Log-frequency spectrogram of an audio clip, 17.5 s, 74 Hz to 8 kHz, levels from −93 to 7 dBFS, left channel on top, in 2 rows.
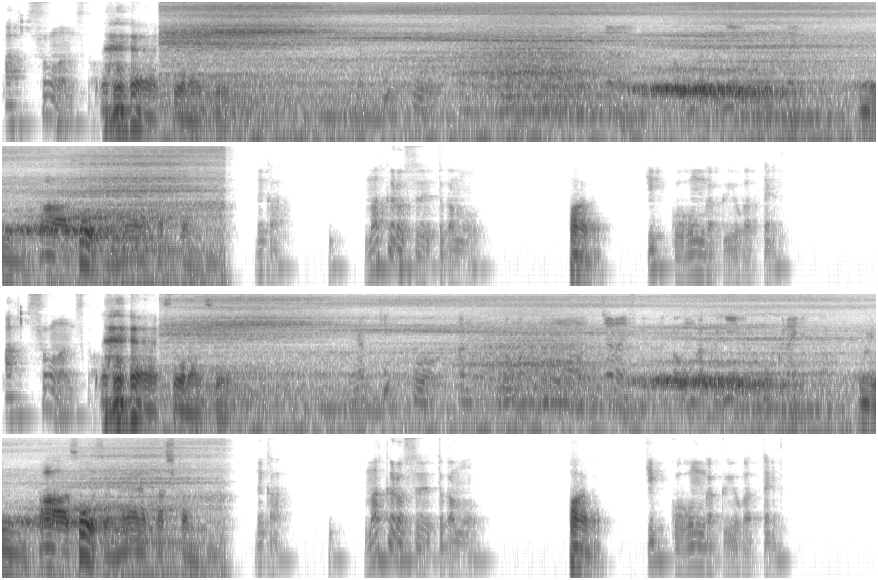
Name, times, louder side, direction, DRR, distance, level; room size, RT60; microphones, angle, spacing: voice 1, 0.0-1.1 3.0-8.3 11.3-11.6 12.0-12.1 12.4-13.6 15.2-16.6, right 2 dB, 40° right, 1.3 m, -44 dB
voice 2, 1.0-2.3 8.6-10.8 14.4-14.7, right 4 dB, 85° right, 0.7 m, -27 dB
Human voice, 1.6-11.0, left 4 dB, 35° left, 0.7 m, -32 dB
19.0 x 8.3 x 2.2 m
head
